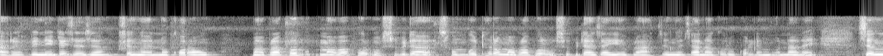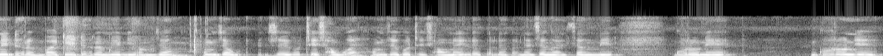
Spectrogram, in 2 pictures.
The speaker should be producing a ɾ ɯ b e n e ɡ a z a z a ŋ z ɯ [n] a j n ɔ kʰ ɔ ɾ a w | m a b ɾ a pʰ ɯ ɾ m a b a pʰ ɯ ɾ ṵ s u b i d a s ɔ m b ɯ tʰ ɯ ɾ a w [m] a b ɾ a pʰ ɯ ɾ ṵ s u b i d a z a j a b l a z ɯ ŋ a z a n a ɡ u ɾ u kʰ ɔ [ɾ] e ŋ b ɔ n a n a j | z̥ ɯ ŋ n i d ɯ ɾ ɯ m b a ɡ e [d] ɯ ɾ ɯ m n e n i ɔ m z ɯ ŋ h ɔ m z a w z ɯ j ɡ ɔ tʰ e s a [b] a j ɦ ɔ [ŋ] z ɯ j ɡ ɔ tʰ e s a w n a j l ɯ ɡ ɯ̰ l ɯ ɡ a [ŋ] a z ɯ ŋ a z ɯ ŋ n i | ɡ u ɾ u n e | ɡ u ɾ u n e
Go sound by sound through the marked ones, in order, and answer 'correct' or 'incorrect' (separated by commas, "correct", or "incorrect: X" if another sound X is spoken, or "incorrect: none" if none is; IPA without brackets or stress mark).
incorrect: ŋ, correct, incorrect: l, correct, incorrect: w, incorrect: m, incorrect: n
